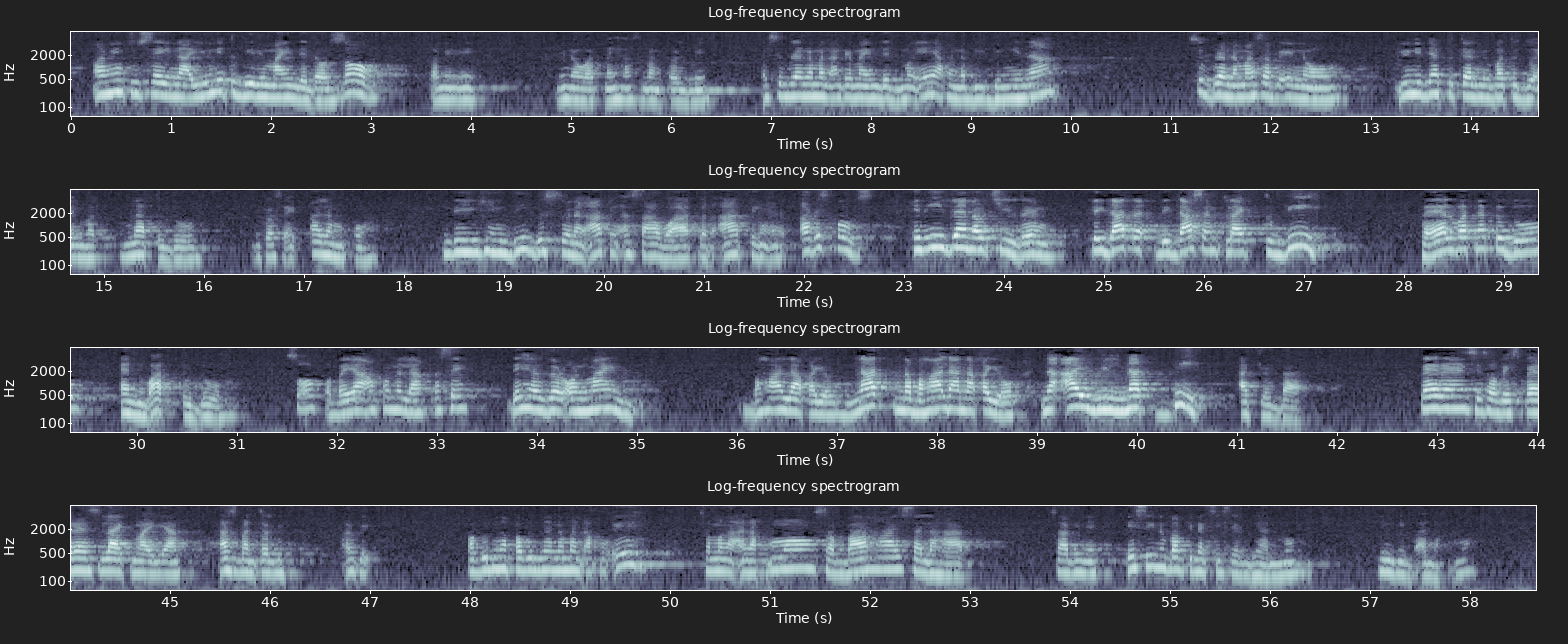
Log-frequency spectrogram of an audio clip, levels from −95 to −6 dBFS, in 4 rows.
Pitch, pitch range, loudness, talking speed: 185 Hz, 160-220 Hz, -25 LUFS, 145 wpm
